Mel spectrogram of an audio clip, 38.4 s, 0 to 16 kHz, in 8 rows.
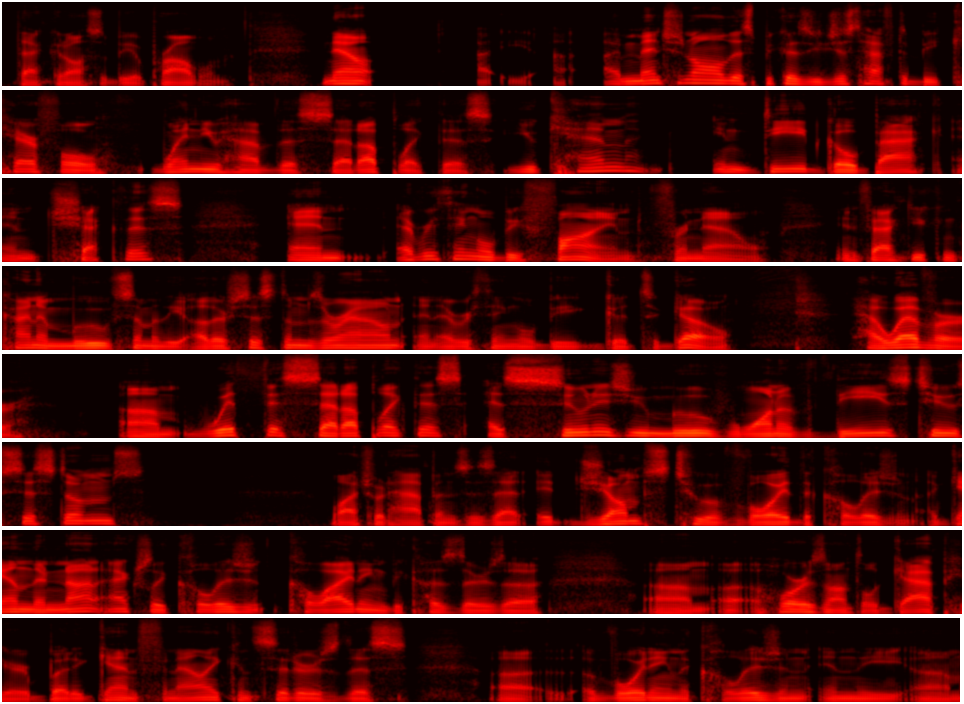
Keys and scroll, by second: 17.8 super+z, 18.2 super+z.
